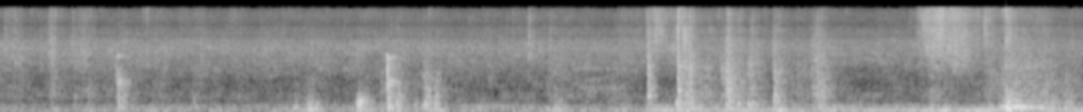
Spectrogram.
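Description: Scattered clicks, knocks and scrapes of a plastic spatula against a stone mortar and plastic bowls as chilli paste is scraped out. The loudest knock comes near the end, as the stone mortar and pestle are moved. A low steady hum sets in about halfway.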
